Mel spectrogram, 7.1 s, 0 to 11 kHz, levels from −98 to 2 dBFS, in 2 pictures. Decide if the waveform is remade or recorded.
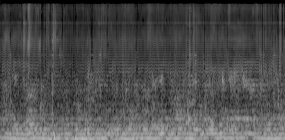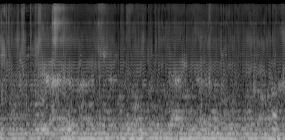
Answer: remade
